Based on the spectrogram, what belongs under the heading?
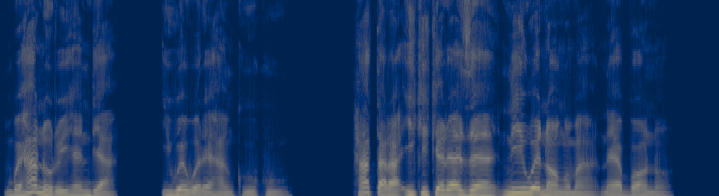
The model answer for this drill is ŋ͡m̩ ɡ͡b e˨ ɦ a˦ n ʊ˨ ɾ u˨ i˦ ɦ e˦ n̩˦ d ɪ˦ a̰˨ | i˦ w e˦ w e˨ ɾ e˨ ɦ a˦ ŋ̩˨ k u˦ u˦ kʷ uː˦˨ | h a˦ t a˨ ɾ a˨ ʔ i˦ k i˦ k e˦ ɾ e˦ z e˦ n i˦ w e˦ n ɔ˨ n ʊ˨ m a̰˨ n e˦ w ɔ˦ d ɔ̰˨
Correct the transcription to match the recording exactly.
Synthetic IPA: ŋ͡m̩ ɡ͡b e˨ ɦ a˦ n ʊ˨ ɾ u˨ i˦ ɦ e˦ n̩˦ d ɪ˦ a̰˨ | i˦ w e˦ w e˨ ɾ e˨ ɦ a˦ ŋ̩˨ k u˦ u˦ kʷ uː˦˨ | h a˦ t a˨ ɾ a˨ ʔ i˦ k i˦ k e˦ ɾ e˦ z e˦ n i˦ w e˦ n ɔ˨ ŋ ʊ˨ m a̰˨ n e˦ b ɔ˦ n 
